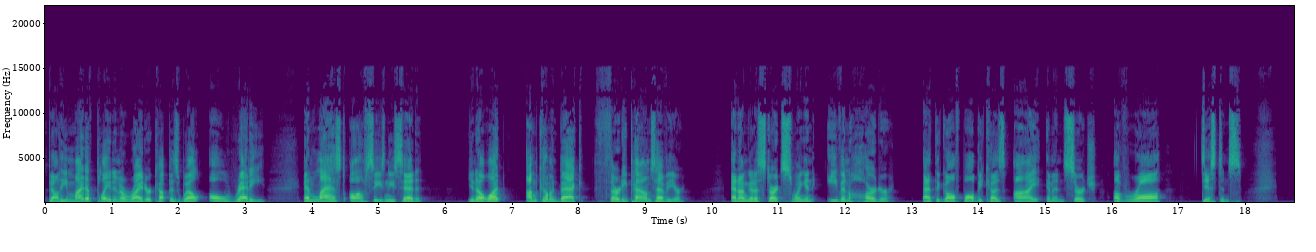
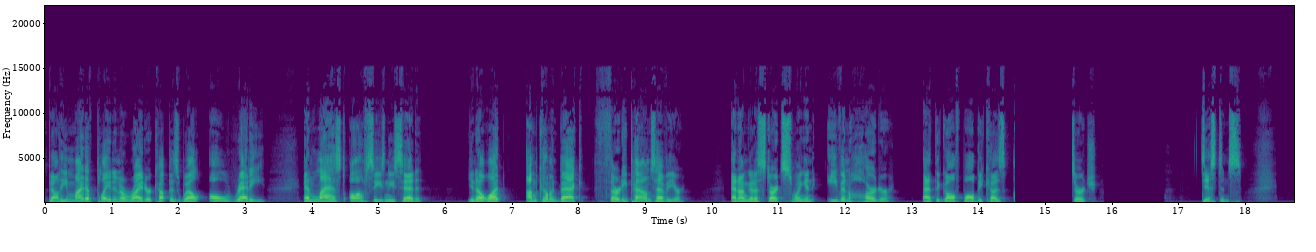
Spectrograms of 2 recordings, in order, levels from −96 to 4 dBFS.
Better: first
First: none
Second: audio cutting out; at 15 s for 1 s and at 16 s for 1 s

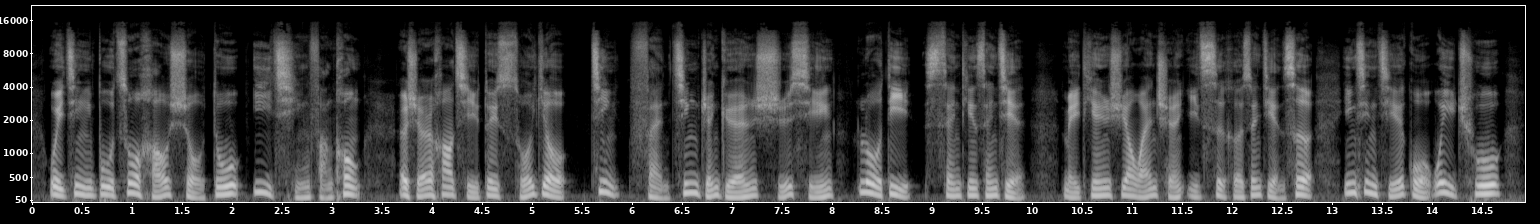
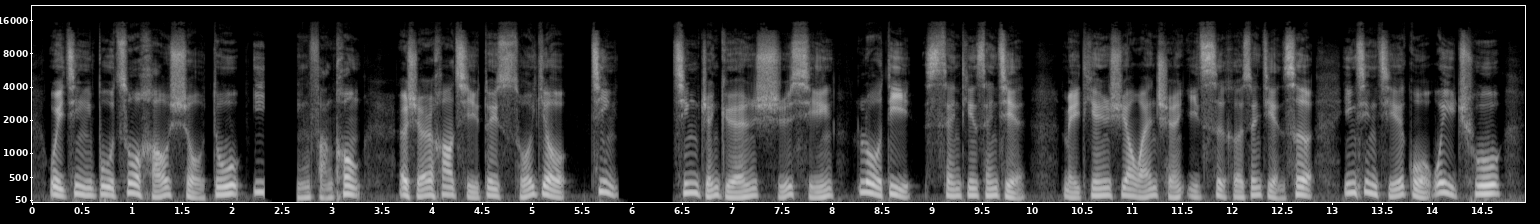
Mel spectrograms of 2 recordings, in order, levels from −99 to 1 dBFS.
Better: first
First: none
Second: audio cutting out; at 2.5 s and at 6 s for 0.5 s

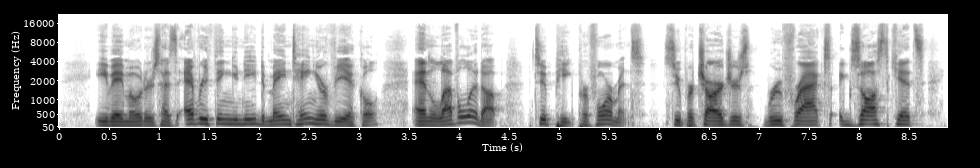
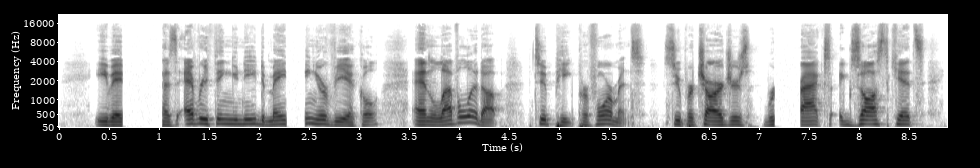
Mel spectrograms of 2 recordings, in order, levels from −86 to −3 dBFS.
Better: first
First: none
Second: audio cutting out; at 0.5 s, at 2.5 s and at 7 s

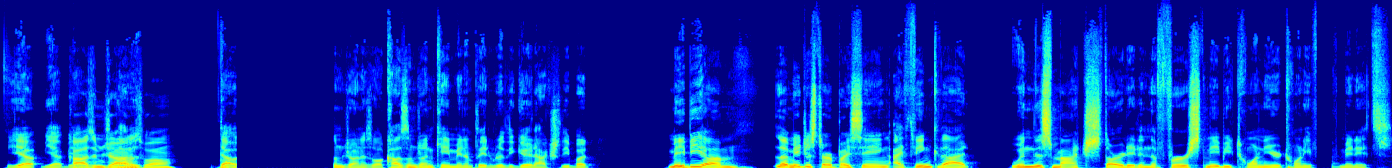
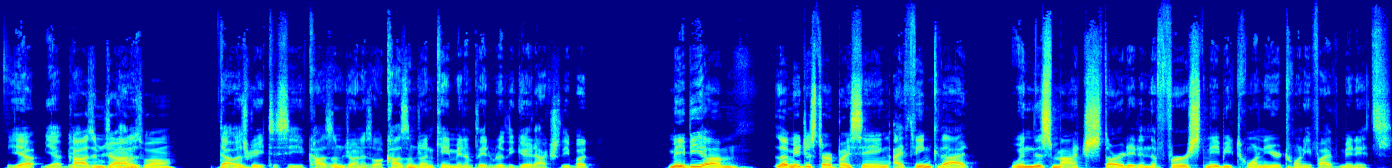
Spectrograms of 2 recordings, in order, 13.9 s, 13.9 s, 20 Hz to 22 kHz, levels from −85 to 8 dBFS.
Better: second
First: audio cutting out; at 2.5 s for 1 s and at 13 s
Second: none

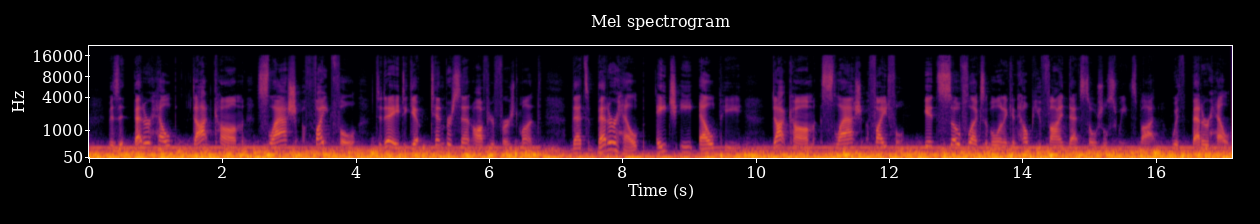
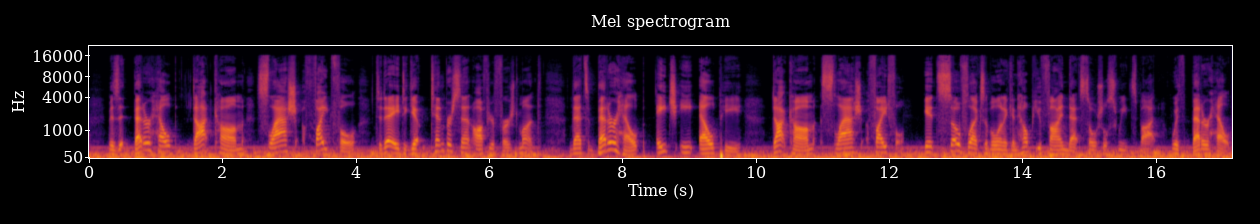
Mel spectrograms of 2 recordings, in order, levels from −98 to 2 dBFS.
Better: second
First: low rumble; loud; throughout; 5 dB below the speech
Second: low rumble; faint; throughout; 25 dB below the speech

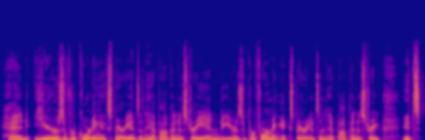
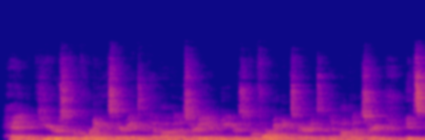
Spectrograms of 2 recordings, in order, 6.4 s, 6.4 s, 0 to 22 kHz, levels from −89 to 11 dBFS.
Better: first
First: none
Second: off-mic speech; far // room echo; strong; dies away in 1.7 s

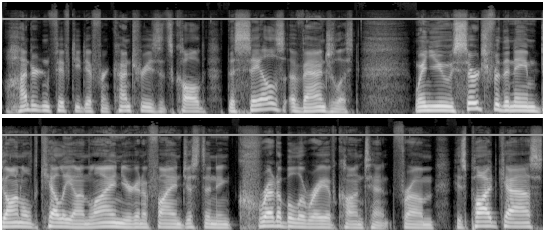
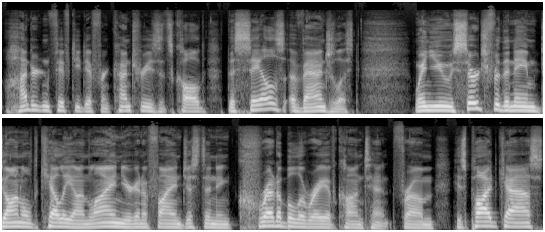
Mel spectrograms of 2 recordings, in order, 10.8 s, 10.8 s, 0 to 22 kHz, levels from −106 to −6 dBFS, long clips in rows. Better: second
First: high-pitched whine; loud; throughout; 12 kHz, 6 dB below the speech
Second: none

